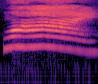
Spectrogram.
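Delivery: loud high whiny why. Acted. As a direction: whine it like a toddler. Child George asking why.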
